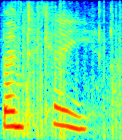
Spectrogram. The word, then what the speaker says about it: Benteke: that ok oh my god oh my god benteke that's how you say it Bentley bend hey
